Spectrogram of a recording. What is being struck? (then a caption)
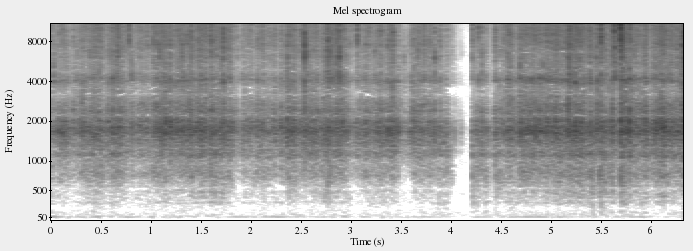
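Dried gourd bowl with chickpeas stirred by a wooden stick. A wooden stick stirs and scrapes inside a small, hollow dried-gourd bowl with a zigzag rim that holds a few dry chickpeas. It makes a steady, bright, dry scratching and rattling with a strong midrange hiss around 1.7 kHz. The sound stops for a brief moment about four seconds in, then resumes.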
